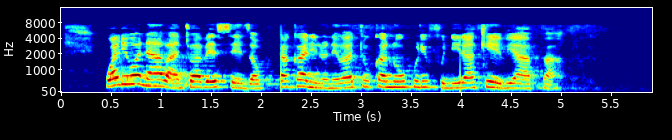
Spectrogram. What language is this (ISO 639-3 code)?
lug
